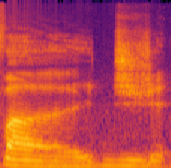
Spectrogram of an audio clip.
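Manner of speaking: every sound stretched way out; slow-motion curse. Retold or imitated. Ralphie swears in front of dad, slow-motion. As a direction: drag the word out like a slowed-down film. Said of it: "all in slow motion".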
